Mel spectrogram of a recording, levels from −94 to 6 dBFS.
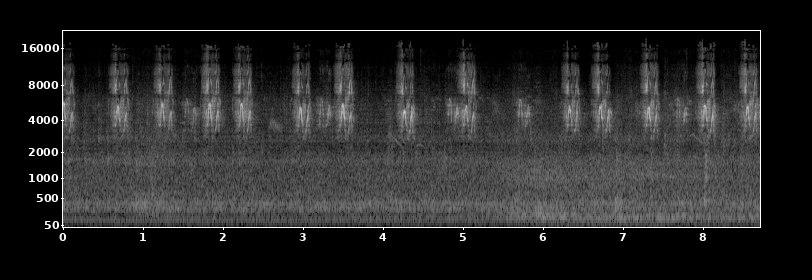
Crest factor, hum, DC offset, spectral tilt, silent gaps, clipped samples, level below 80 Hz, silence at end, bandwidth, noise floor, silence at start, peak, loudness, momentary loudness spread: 22 dB; none; under 0.1%; 0.5 dB/octave; none; under 0.1%; -74 dBFS; 0 s; 17.5 kHz; -49 dBFS; 0 s; -10 dBFS; -27 LUFS; 16 LU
